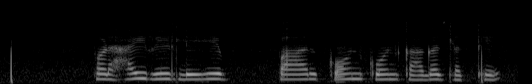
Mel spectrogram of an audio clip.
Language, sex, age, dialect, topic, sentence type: Chhattisgarhi, female, 18-24, Northern/Bhandar, banking, question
